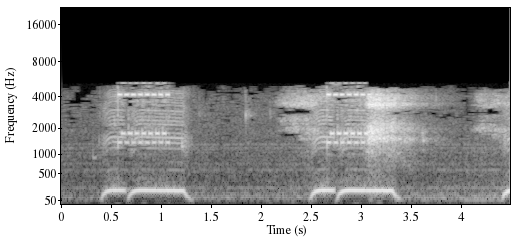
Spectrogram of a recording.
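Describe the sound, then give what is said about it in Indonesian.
A mobile phone vibrates and rings loudly: two cycles of a short buzz followed by a longer buzz, each carrying a bright ringtone above it, with a third cycle starting at the very end. “Karena suara getar dan dering di handphoneku. Duh, bikin kaget aja nih handphone.”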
